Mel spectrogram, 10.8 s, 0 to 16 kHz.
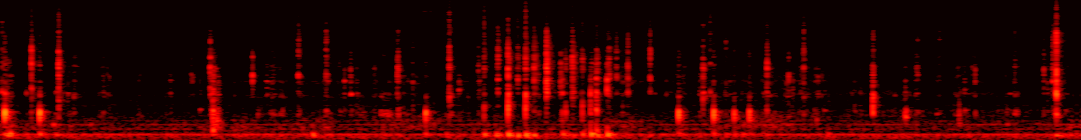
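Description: A thumb works the analog stick and presses the buttons of a green, hollow plastic N64 controller, producing quick, dry plastic clicks and taps. The clicks come in irregular bursts, some clustered closely together, over a faint steady low hum.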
